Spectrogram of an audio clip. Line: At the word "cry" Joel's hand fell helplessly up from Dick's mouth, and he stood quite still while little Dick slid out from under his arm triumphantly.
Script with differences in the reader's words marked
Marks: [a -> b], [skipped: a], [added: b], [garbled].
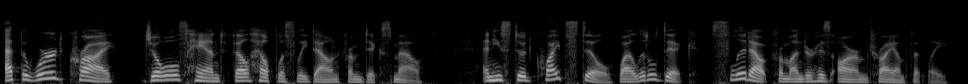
At the word "cry" Joel's hand fell helplessly [up -> down] from Dick's mouth, and he stood quite still while little Dick slid out from under his arm triumphantly.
